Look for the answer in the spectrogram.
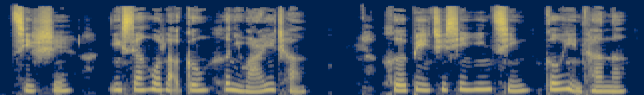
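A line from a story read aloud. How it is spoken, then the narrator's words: Smiling. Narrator (Chinese): 我微笑着说道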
